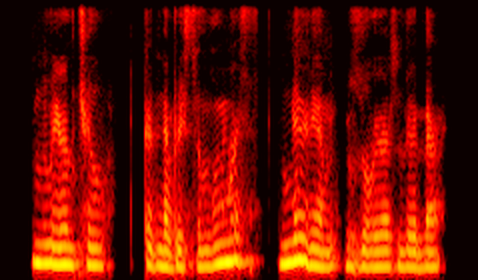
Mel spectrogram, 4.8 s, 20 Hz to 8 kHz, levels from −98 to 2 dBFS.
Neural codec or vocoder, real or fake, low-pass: codec, 16 kHz, 1 kbps, FreqCodec, larger model; fake; 7.2 kHz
